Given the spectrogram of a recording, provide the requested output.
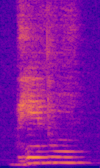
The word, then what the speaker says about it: ধেনু: অয়ের পরে যখন হর্ষই থাকছিল ওকার বলছিলাম, এর পরে যখন হর্ষই থাকছে বা হর্ষও থাকছে, মানে হর্ষইকার বা হর্ষউকার থাকছে, তখন এ উচ্চারণ করছি, রেণু, ধেনু, ফেনিল, ঠিক আছে?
